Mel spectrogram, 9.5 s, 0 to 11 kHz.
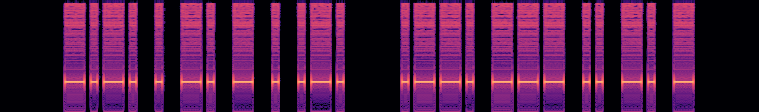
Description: Morse code, heard as a keyed tone, about 15 wpm, 800 Hz. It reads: CENTER POINT
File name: fromSMs / FromSMs mp3s / Cities@13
